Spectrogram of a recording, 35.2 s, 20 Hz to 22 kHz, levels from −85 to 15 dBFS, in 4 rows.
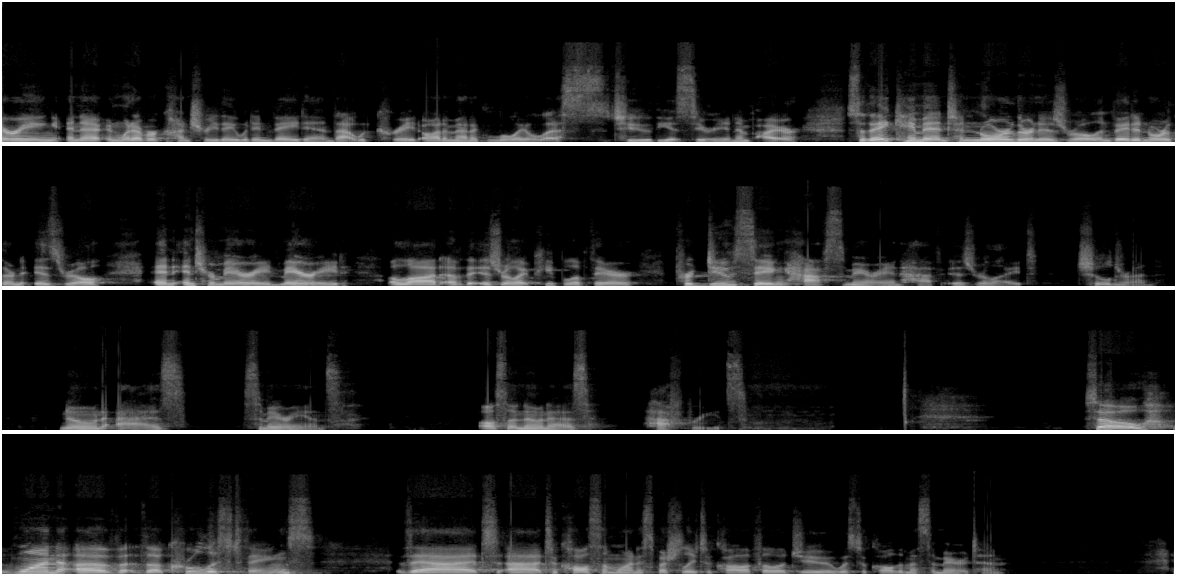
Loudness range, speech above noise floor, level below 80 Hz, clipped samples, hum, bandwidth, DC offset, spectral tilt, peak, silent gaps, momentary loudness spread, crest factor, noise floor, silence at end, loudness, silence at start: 11 LU; 60 dB; -80 dBFS; under 0.1%; none; 15 kHz; under 0.1%; -4 dB/octave; -4 dBFS; none; 17 LU; 20 dB; -83 dBFS; 1.3 s; -23 LUFS; 0 s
